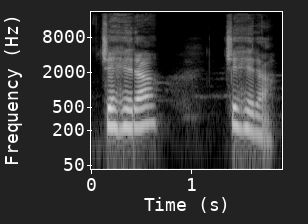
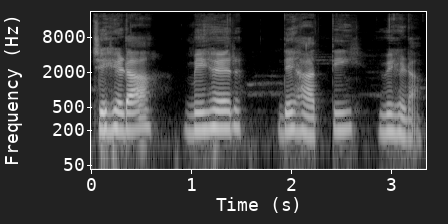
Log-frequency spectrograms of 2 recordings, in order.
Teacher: ਹਾਹੇ ਅੱਖਰ ਤੋਂ ਪਹਿਲਾਂ ਲਾਂ ਦੀ ਆਵਾਜ਼ ਆ ਰਹੀ ਹੈ, ਏ ਦੀ ਆਵਾਜ਼ ਆ ਰਹੀ ਹੈ ਅਤੇ ਇਸ ਕਰਕੇ ਆਪਾਂ ਇੱਥੇ ਸਿਹਾਰੀ ਪਾਣੀ।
